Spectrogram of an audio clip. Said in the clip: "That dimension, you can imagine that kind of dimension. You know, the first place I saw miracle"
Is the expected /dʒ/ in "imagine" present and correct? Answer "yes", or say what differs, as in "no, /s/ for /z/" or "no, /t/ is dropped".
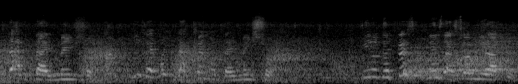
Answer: no, /dʒ/ is dropped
